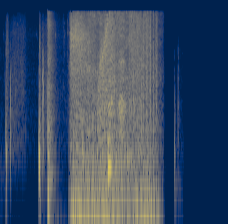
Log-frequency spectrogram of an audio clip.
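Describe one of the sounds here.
A magical spell crackles and whooshes.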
